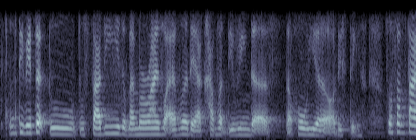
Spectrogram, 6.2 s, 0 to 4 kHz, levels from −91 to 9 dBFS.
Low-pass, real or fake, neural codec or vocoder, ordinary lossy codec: 3.6 kHz; real; none; none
